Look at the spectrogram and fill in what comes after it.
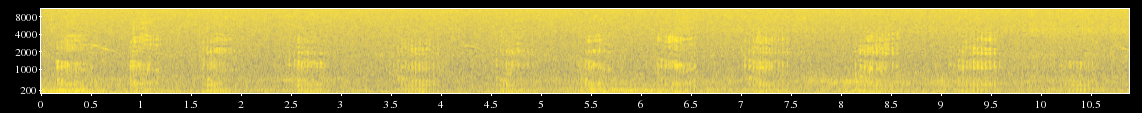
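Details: During the rut in the Amsterdam Waterleidingduinen dunes, a bellowing fallow deer gives deep, belching rutting groans, repeated in a steady rhythm less than a second apart.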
